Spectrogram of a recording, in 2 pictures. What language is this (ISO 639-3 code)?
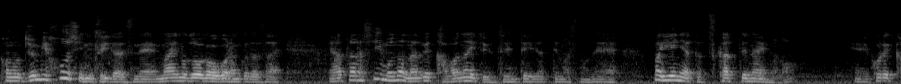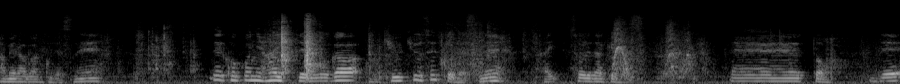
jpn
